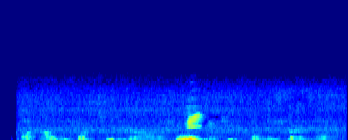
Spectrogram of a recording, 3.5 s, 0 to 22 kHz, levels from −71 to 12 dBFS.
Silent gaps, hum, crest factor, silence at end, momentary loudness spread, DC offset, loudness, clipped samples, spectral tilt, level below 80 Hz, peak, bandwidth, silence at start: none; none; 28 dB; 0 s; 20 LU; under 0.1%; -26 LUFS; under 0.1%; -4.5 dB/octave; -72 dBFS; -2 dBFS; 11.5 kHz; 0.15 s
